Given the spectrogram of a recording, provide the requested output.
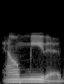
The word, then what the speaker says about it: Almeida: Let's welcome to the show from the band The Shape, Mr. Brian Almeida.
